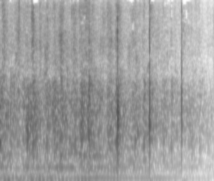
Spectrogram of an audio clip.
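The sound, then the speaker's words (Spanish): Audience applause at a talk, a dense and fairly even patter of clapping that holds steady for about two seconds, with a few sharper claps standing out near the end. “Le pido un fuerte aplauso para este gran genio de la ovniología que es Salvador Freixedo.”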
